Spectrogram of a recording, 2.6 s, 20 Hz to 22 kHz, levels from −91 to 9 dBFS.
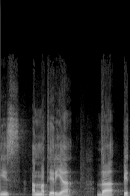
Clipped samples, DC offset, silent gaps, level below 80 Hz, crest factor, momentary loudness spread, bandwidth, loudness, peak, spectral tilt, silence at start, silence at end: under 0.1%; under 0.1%; none; -58 dBFS; 18 dB; 9 LU; 14.5 kHz; -21 LUFS; -4 dBFS; -4.5 dB/octave; 0 s; 0 s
